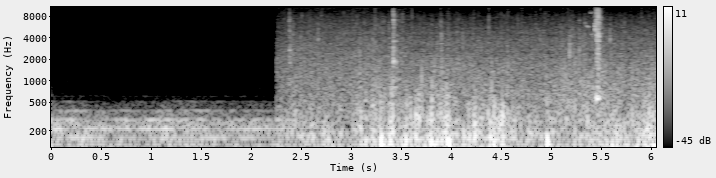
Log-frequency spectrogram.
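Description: A low rumbling drone that cuts abruptly, about two seconds in, to a steady hiss of rain with scattered sharp clicks.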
